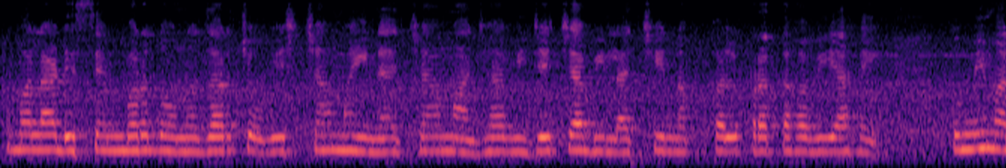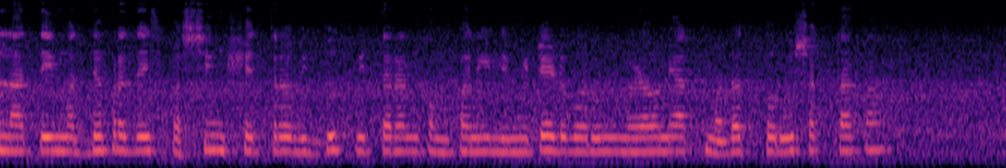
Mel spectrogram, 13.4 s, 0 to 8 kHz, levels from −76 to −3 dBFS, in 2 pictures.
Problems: constant background noise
